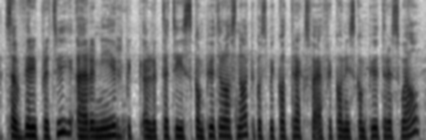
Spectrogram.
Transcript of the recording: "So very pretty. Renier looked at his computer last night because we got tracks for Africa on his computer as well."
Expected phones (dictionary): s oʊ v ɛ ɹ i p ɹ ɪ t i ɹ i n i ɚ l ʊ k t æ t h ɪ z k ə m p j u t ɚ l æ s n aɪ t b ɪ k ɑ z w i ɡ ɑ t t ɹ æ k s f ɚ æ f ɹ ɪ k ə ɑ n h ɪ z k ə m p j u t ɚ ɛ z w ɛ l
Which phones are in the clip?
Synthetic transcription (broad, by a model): s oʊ v ɛ ɹ i p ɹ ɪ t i ɹ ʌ n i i l ʊ k t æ t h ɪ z k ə m p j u t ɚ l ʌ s n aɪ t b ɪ k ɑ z w i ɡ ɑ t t ɹ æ k s f ɚ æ f ɹ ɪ k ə ɑ n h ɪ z k ə m p j u t ɚ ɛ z w ɛ l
